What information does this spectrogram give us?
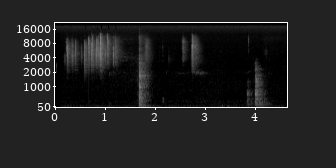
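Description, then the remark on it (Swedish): Dice rattle in a hand with a quick, bright clatter, then tumble out in a couple of sharp clicks and knocks before settling, rolled for a cognition check and coming up nine. No one speaks. “Får du slå ett slag för kognition för att se om du hör vad de säger?”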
